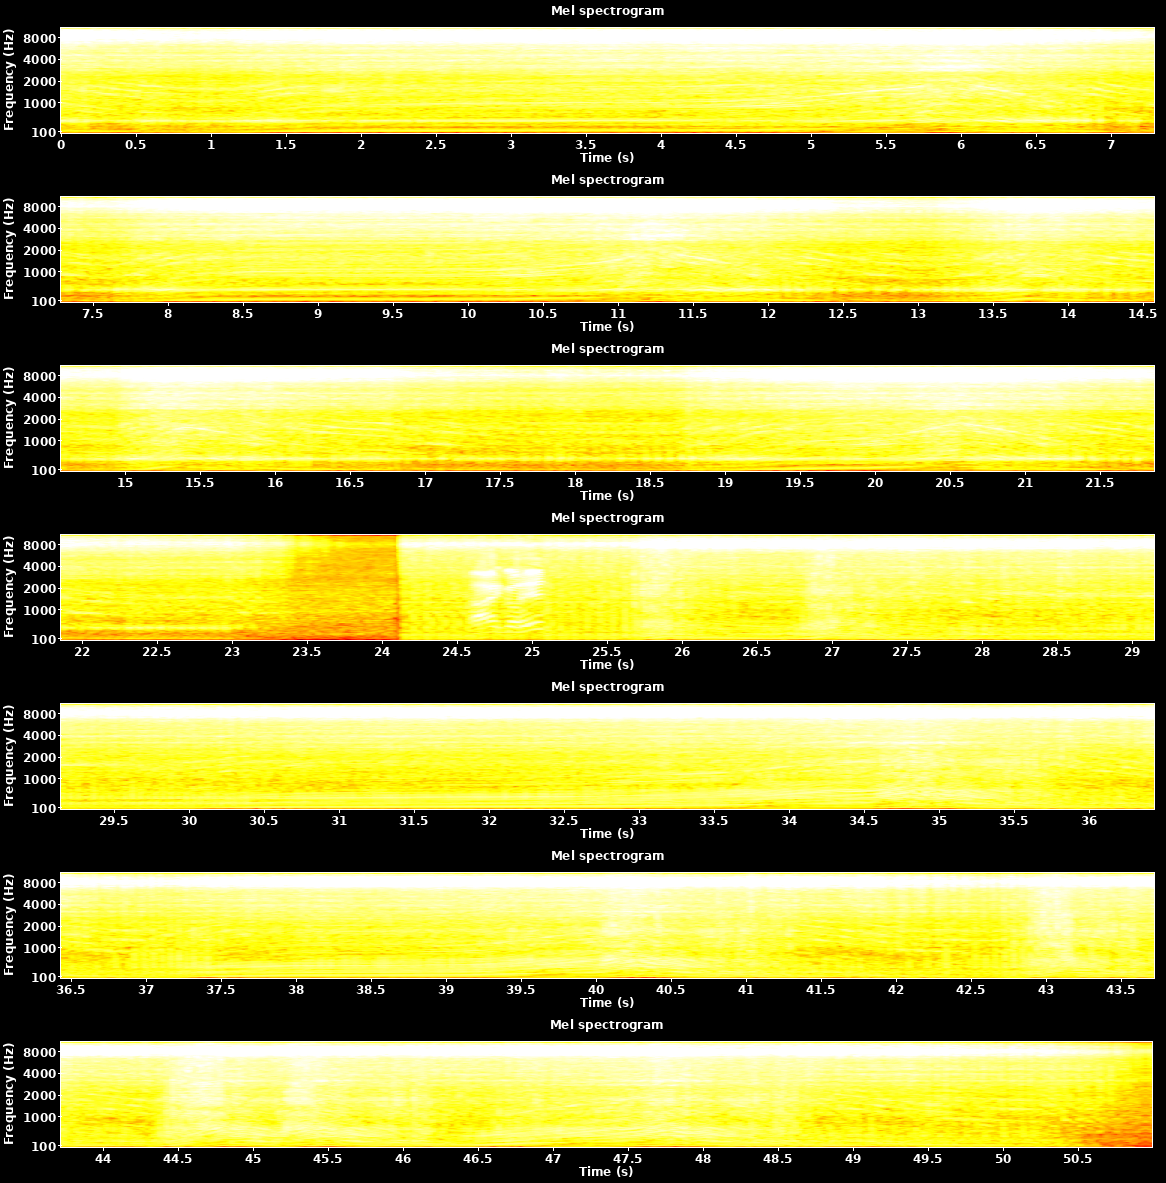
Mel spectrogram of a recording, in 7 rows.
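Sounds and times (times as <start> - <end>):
motorcycle engine idling and revving: 0.0 - 50.9.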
